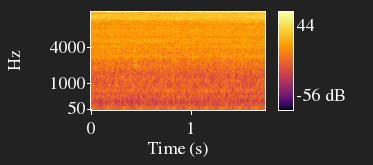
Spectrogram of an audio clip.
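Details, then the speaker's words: 4.7L V8 idling after a head replacement, with a steady airy hiss over an even idle, quieter than before; vacuum leak suspected but not found, and no vacuum code is set. "it sounds like a hissing from in here somewhere. Well, it's not throwing a code for any vacuum loop. Something's hissing."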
